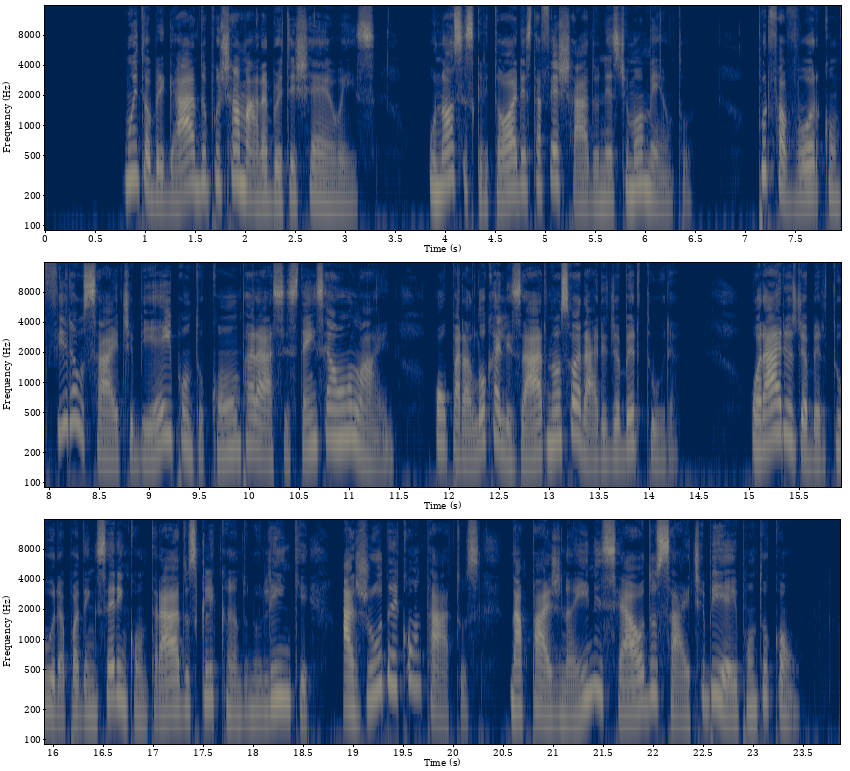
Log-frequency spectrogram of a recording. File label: IVR Brazilian Portuguese; British Airways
